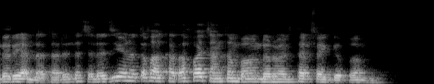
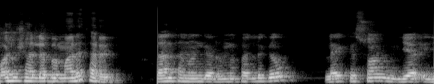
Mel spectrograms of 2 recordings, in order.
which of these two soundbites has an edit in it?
second; 1 cut; at 1.5 s

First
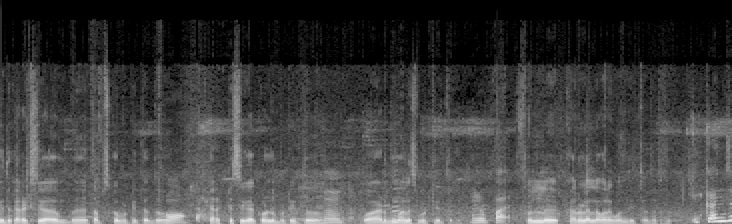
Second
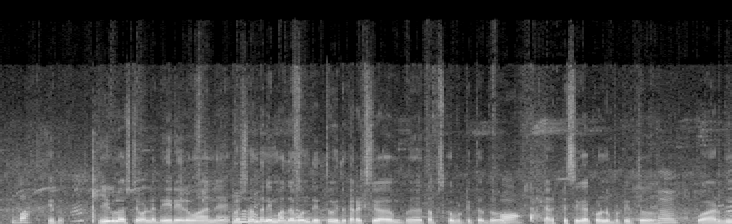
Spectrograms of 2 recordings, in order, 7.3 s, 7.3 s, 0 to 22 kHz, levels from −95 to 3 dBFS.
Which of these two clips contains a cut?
second; 1 cut; at 2.3 s

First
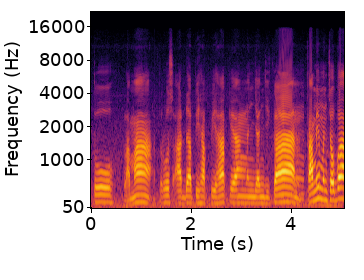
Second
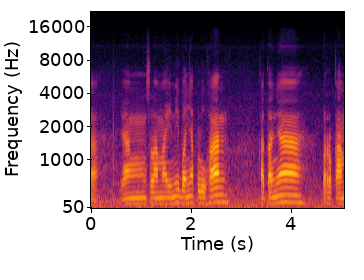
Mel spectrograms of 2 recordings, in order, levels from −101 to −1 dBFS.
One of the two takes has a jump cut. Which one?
first; 2 cuts; at 1.3 s, 4.2 s

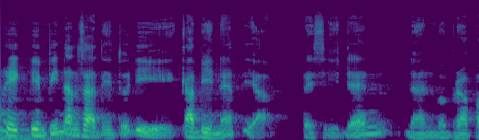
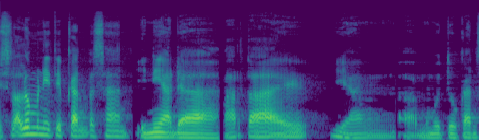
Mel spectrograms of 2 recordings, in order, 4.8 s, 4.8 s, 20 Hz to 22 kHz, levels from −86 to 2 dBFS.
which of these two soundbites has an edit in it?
second; 3 cuts; at 1.3 s, 2.3 s, 3.9 s

